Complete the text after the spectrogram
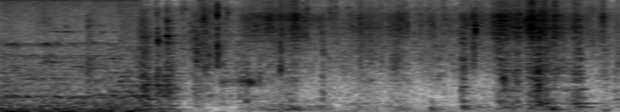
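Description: A sponge scrubs a sink.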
